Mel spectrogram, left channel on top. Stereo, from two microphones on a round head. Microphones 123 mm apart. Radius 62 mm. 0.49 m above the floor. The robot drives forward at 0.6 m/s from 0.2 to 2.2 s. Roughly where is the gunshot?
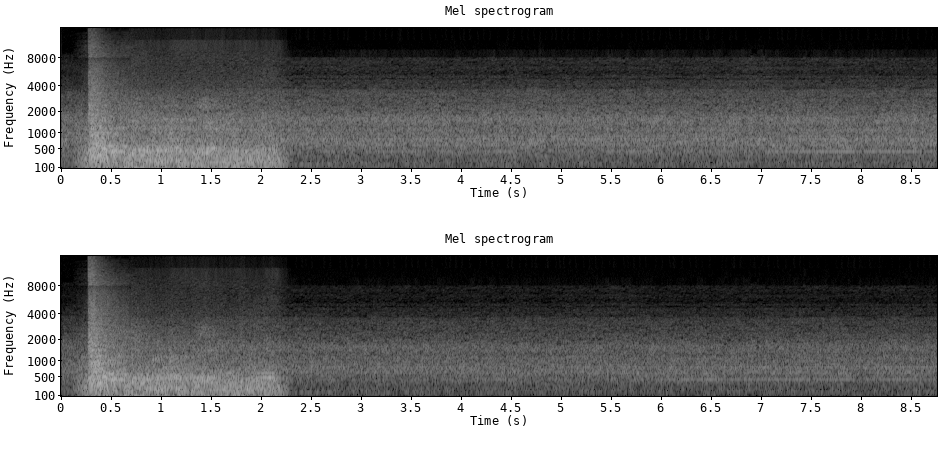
Right.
